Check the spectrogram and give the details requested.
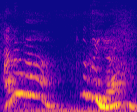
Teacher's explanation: yung tono ko po para siyang palaging galit pero hindi naman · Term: rising intonation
